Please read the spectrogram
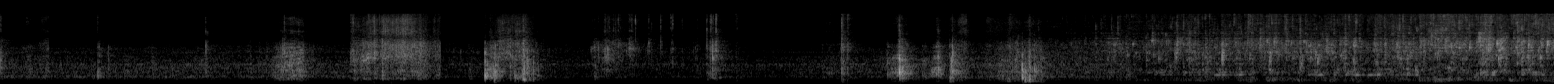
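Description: Short rustles and scrapes of paper and cardboard being handled, including a box cutter slitting the packing tape on a cardboard box. Then a kitchen tap runs steadily onto bean sprouts in a mesh strainer for the last few seconds.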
